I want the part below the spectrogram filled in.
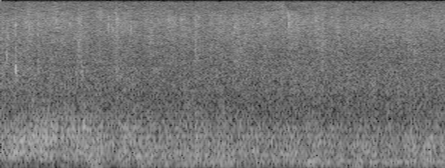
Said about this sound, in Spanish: La lluvia persistía, pero se había apaciguado casi transformándose en una tenue llovizna.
